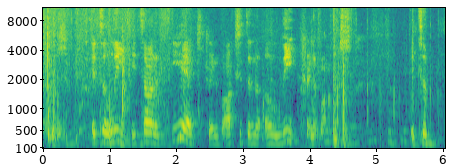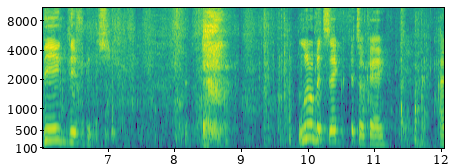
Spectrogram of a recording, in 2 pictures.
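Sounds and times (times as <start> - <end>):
man coughing: 8.4 - 8.9.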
